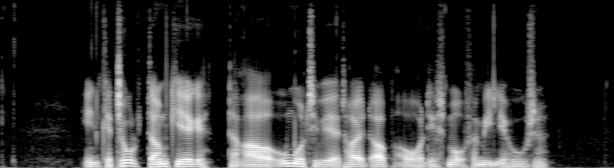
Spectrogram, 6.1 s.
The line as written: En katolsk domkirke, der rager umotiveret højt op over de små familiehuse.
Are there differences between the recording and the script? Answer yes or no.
no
